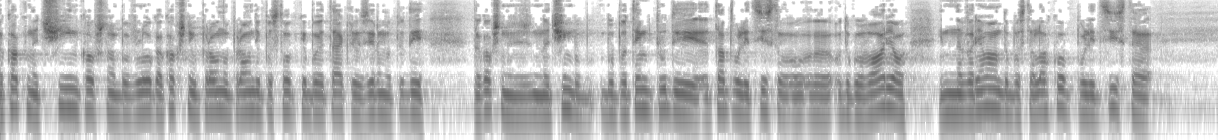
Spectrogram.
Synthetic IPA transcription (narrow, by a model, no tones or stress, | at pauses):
akaknat͡ʃinkaːkʃnabowloːɡakaːkʃniupɾawnɔpɾawnipɔst̪oːp̚kibojɔt̪akliɔziːɾɔmat̪uːd̪i | nɐkaːkʃənːat͡ʃinbbopɔt̪emt̪uːd̪it̪apɔlit̪sist̪ɔd̪ɡɔʋaːɾjawinːɛʋɛɾjaːmɛmd̪abost̪ɛlaxkopɔlit̪sist̪ɛ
